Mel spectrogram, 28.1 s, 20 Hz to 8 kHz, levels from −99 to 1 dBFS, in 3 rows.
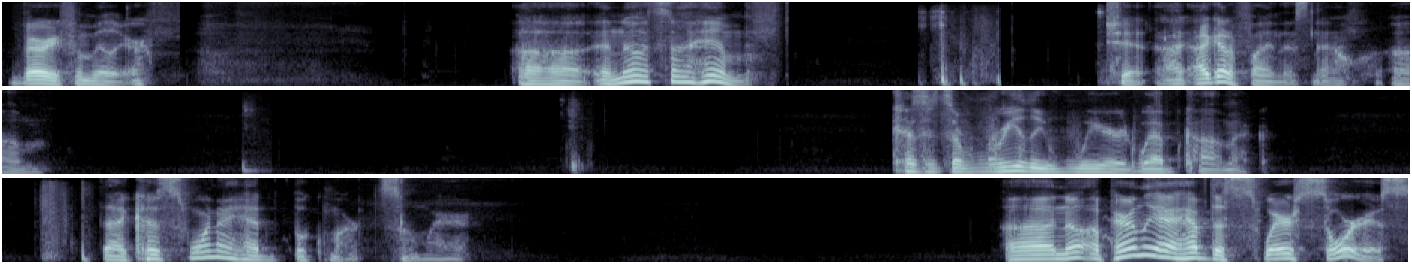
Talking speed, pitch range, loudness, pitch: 85 wpm, 110-170 Hz, -25 LUFS, 130 Hz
